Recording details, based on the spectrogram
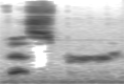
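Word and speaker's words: VSEPR: called ve is called Vesper Theory okay v s p I've had students in the past say that's says theer theory yes but in chemistry we kind of pronounce it like it's Vesper okay then get rid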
